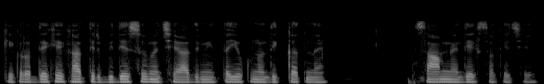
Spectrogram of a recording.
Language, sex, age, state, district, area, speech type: Maithili, male, 30-45, Bihar, Saharsa, rural, spontaneous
